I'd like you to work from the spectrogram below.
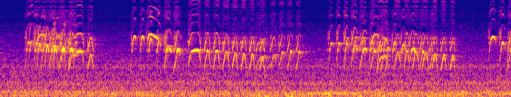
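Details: Hand-reared common babbler chicks chatter in bursts of fast, squeaky, high notes, about four bursts in six seconds, over a steady low background hum.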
